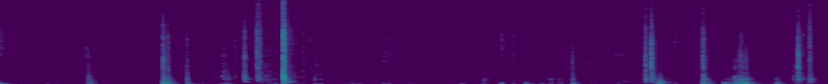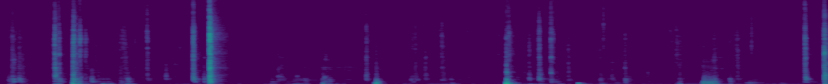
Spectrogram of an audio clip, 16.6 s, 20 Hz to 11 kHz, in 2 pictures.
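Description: Irregular light clicks and taps from a hand handling a 1:18 diecast Range Rover Vogue model, with its bonnet being shut and its opening parts worked.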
